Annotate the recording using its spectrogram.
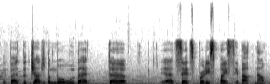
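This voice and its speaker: A male actor as a slangy mob doorman in a noir audio drama, mid-pitched and chummy. He rambles like a friendly, none-too-bright wise guy, with faint noise behind him. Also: animated, normal speed, dull audio, close to an everyday voice. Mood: evasive, rambling. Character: chummy, chatty male street-tough doorman, dim but friendly.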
